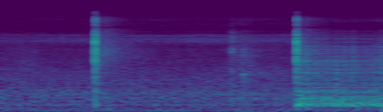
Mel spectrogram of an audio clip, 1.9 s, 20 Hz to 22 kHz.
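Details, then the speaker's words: Jotul GF 160 gas stove after replacing the corroded pilot assembly (225681) that gave no ignition: two sharp igniter clicks, steady gas hiss, pilot lights with a clean blue flame, then the main burner ignites normally. "there we go that already looks a lot nicer than before nice clean blue flame and it is blowing onto the sensor and there goes the main burner so that was that's functioning much better than before"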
